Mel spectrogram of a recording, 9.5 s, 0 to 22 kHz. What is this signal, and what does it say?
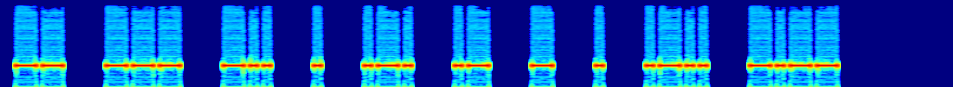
Morse code, heard as a keyed tone, about 18 wpm, spaced as for 12 wpm, 1000 Hz. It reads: MODERATELY
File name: qotdfiles / 12wpm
